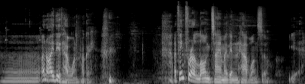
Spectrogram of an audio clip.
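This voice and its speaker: A man's voice: medium pitch, big pitch swings, measured pace, gravelly. A young man casually commenting while streaming a game, chatty and laughing often, counting down as he plays. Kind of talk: casual live gameplay commentary.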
